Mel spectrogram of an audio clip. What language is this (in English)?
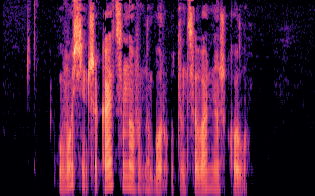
Belarusian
